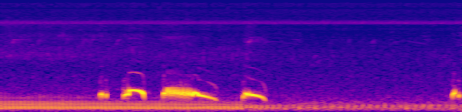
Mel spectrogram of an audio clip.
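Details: Spotted dove call used to attract birds for trapping, a short note, a rising coo, a long falling coo and a last drooping note, then low hum with one faint coo at the end.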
